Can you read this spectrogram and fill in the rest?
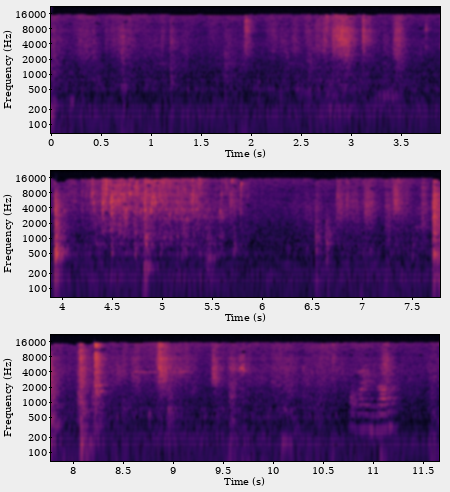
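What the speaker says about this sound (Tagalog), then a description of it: "So, lalagyan ko pa to ng tubig." Water pours into a pot of cooking mung beans in short bursts with kitchen clatter, under steady background hum and intermittent talk.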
